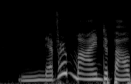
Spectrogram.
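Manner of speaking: ordinary delivery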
